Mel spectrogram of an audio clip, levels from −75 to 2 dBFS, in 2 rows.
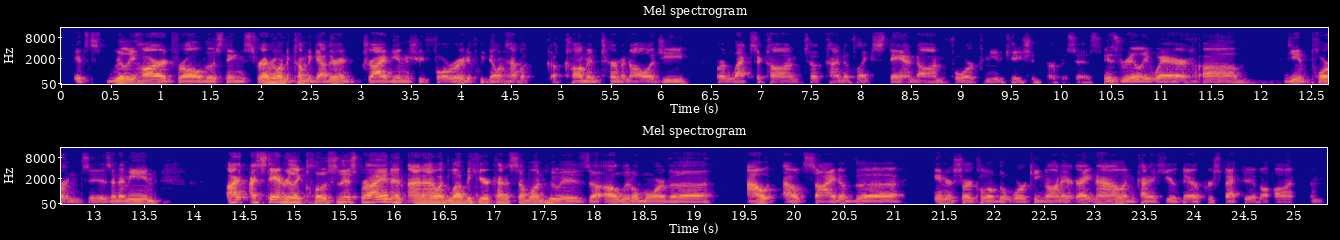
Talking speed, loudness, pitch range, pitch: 220 wpm, -24 LUFS, 100-120 Hz, 105 Hz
